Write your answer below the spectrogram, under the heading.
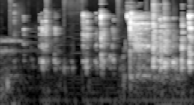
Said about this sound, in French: Parce que le clavier, ça, fait quand même beaucoup de bruit. Ouais, les claviers mécaniques, je ne comprends pas. c'était moi ça Bah oui, c'était c'était Pourtant, je, faisais tout doucement.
